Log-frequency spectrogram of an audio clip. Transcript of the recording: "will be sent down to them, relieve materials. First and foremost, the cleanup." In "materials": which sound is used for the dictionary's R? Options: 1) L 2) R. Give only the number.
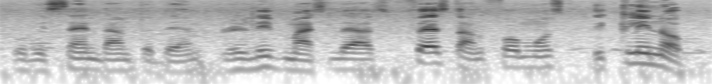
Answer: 1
